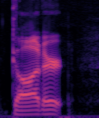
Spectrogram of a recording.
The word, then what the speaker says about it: Goedert: Dallas Goedert. – Goedert, like him first to score.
